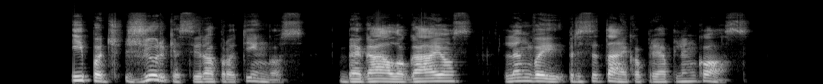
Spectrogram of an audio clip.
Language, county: Lithuanian, Klaipėda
